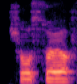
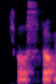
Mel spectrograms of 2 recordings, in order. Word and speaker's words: chaussures: Shoes for, chaussures for shoes, chaussures noires. Okay. And in French, as you might as well already know, but for those who don't, I'm gonna mention it. You don't pronounce the S at the end, just like you do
